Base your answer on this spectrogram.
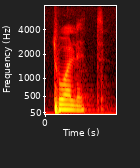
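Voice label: "toilettes", French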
